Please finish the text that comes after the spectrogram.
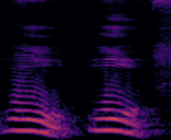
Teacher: उ ध्वनि का जो उच्चारण स्थान है ना वह है ओष्ठ से।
